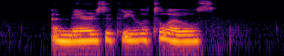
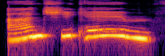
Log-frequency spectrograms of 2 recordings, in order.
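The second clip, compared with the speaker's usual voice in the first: slow, louder, lifted; slow dramatic reveal; 7 semitones higher, 6 dB louder, much slower than usual. A narrator's reading. Storyteller revealing mother owl's return, slow and louder. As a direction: land it like the big happy moment. Climax of read-aloud.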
